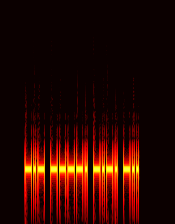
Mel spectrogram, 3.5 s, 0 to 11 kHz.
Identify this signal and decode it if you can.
Morse code, heard as a keyed tone, about 28 wpm, 700 Hz. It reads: K9CD
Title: USA Call Signs - 4 Characters - Repeated 2x - 28wpm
